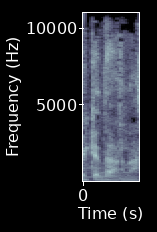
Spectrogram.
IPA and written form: keːdaːɾnaːtʰ (Kedarnath)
